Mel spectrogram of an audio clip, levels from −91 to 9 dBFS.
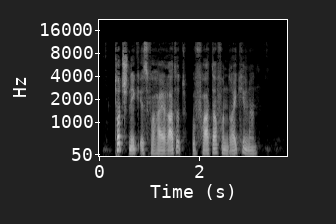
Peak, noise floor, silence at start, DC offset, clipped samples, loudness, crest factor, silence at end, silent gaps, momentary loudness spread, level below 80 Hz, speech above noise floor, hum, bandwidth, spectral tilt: -4 dBFS; -73 dBFS; 0.3 s; under 0.1%; under 0.1%; -25 LUFS; 22 dB; 0.65 s; none; 12 LU; -54 dBFS; 47 dB; none; 11.5 kHz; -4 dB/octave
